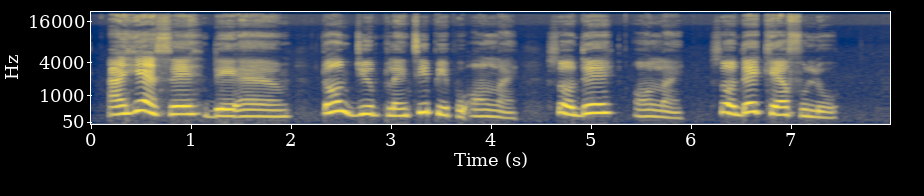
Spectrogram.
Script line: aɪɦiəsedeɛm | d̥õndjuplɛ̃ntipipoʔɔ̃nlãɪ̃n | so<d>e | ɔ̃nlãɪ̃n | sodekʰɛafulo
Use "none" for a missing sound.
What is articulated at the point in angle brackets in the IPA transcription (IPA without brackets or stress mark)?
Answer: d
